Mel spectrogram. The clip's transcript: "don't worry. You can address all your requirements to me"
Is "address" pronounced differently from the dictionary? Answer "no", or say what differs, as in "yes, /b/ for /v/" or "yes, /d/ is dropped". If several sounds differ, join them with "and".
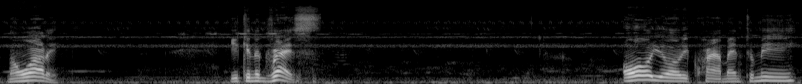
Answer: no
